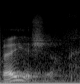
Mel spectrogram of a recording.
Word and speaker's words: Baasha: And so Baasha, I try to pronounce both A's, and it sounds Baasha.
